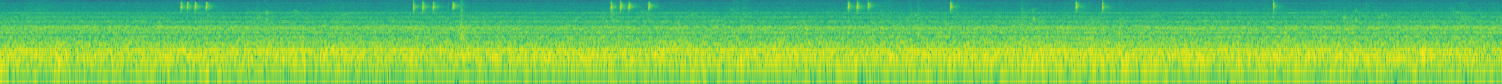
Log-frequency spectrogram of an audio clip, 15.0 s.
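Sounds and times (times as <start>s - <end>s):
songbird calling: 1.8s - 2.7s, 4.1s - 4.6s, 6.1s - 6.6s, 8.5s - 8.8s
low hum: 1.8s - 4.7s, 8.4s - 11.6s.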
